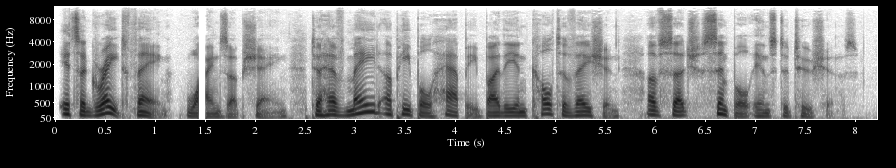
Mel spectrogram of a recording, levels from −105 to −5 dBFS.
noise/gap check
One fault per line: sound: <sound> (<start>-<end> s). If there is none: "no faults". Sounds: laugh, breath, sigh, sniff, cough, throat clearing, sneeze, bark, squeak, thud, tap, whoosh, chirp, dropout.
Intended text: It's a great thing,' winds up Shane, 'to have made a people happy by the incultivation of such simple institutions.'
sound: dropout (1.4-1.5 s)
